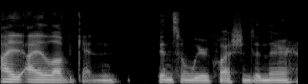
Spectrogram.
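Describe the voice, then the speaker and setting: A normal speaking voice from a man at a fairly low pitch and a fairly quick pace, with a dry, close sound, no echo and a quiet background. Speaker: podcast host. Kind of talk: casual banter.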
